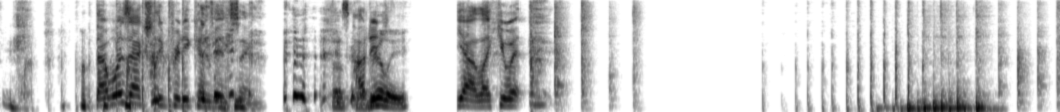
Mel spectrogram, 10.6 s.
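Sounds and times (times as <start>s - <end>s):
laughter: 0.0s - 4.1s
speech: 0.0s - 5.4s
hands slapping a desk: 0.6s - 2.4s, 7.6s - 10.5s.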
